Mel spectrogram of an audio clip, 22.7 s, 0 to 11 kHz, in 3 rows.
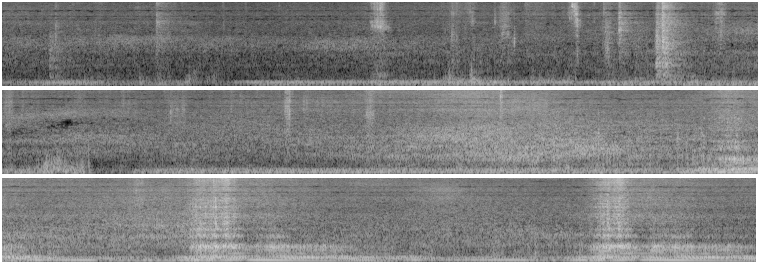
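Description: A deep 5.3L V8 engine of a Chevy Silverado pickup rumbles steadily through its exhaust, then revs and surges louder, close by with no talking.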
